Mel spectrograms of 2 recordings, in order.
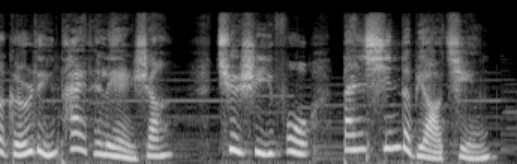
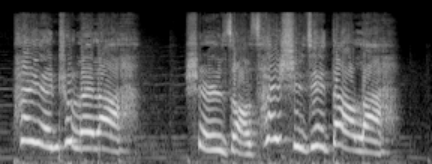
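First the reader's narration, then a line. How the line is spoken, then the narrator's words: Calling out. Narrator (Chinese): 面包师莎莉喊道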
